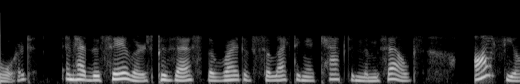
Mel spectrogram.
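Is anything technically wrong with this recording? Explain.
Yes, there's one problem. Near the end, from about 4.88 to 4.95 s, you get lost AMR speech frames: roughly 40 ms of audio, which fits two 20 ms frames failing their checks. The decoder covers the gap by carrying forward the last good pitch and vocal-tract settings at reduced gain, so the speech smears into a short warbly dip before it recovers. It's all in a narrowband mobile sound with mild codec colouring, consistent with AMR-NB at its top rate.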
